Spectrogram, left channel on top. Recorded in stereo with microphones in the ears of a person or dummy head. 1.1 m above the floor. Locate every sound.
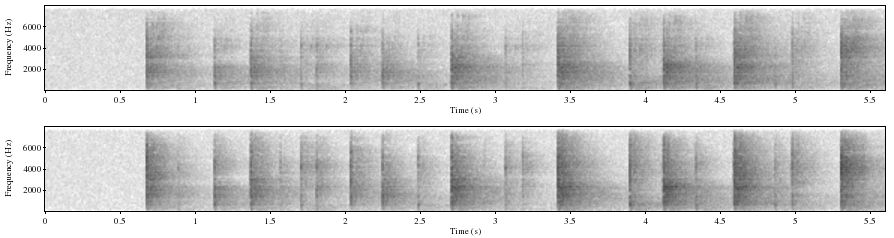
0.7 s a clap: 30° right (ahead or behind), 2 m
